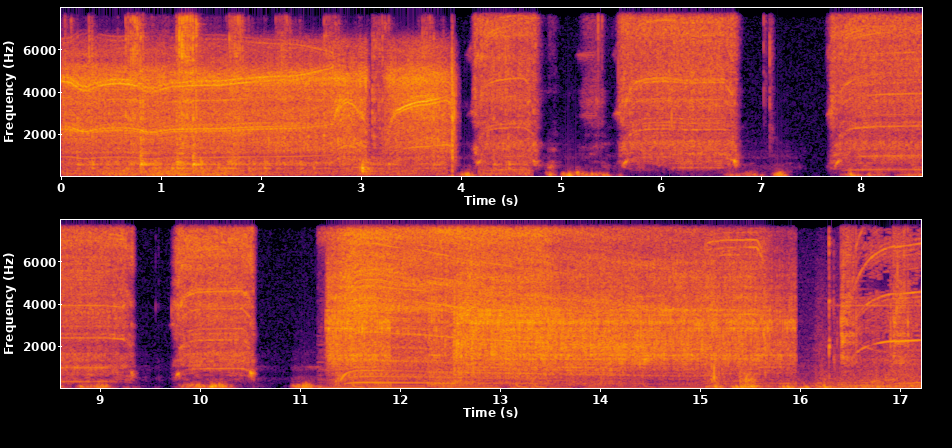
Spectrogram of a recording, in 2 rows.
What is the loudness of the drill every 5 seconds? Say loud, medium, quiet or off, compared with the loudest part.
loud, medium, loud, medium.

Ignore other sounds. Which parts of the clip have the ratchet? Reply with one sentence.
The ratchet can be heard from 0.0 to 4.8 s and from 11.2 to 17.1 s.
